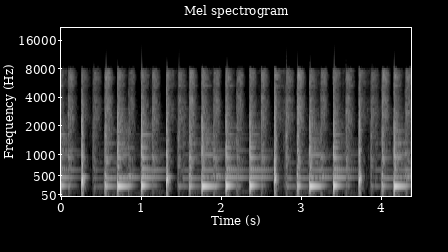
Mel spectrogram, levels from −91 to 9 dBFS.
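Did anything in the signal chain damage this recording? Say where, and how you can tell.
Yes. Gain pumping runs through the whole clip: the level ducks by around 10 dB under every loud sound. The likely cause is excessive input gain driving a fast limiter.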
